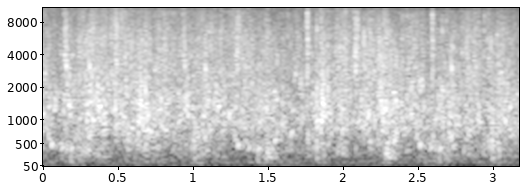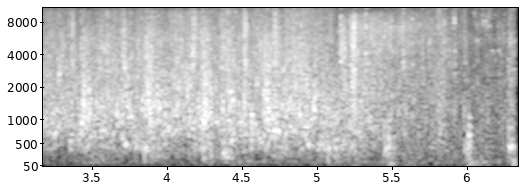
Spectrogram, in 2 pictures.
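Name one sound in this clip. Water splashes as someone swims through it.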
